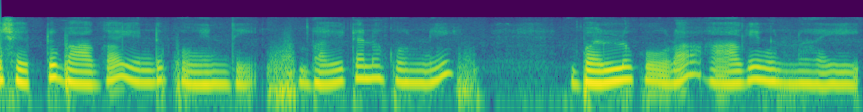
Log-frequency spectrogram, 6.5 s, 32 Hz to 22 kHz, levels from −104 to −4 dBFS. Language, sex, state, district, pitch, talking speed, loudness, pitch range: Telugu, female, Andhra Pradesh, Krishna, 185 Hz, 85 wpm, -16 LUFS, 175-215 Hz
